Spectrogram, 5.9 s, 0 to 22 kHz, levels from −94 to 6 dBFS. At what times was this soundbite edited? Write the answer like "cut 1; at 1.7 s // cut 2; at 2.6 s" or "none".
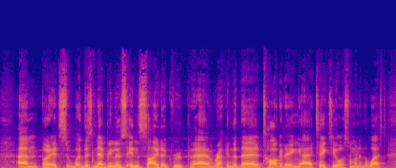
none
